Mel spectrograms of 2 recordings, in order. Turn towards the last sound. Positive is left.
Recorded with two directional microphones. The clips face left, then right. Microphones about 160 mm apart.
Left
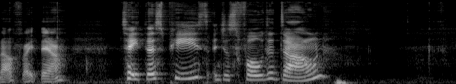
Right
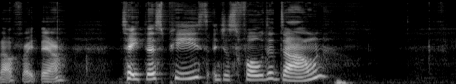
turn(degrees=-40)  # may be behind; listen again after turning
